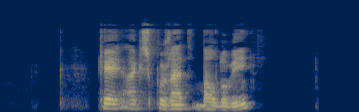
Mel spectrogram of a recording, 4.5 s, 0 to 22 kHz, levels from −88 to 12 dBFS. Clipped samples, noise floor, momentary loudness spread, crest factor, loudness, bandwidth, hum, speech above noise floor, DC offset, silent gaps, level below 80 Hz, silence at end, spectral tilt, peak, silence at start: under 0.1%; -76 dBFS; 7 LU; 22 dB; -18 LUFS; 9.6 kHz; none; 58 dB; under 0.1%; none; -70 dBFS; 1.35 s; -3.5 dB/octave; 0 dBFS; 1.25 s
